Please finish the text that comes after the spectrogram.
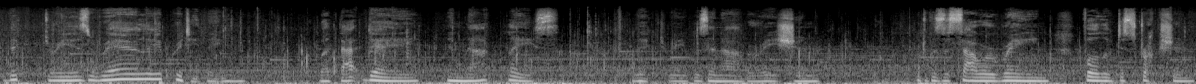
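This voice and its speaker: A woman playing a grave storyteller of dark tales in an audio drama, narrating deliberately and ominously over music. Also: deep voice. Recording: loud music under the voice.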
